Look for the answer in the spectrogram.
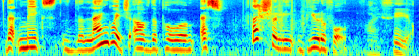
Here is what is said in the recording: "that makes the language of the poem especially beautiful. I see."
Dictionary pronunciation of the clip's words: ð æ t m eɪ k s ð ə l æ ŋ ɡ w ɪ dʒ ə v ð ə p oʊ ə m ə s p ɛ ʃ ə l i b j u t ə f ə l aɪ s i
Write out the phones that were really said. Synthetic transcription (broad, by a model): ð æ t m eɪ k s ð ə l æ ŋ ɡ w ɪ dʒ ə v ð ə p oʊ ə m ə s p ɛ ʃ ə l i b j u t ə f ə l aɪ s i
